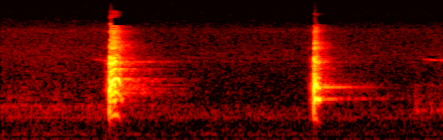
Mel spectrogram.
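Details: Wild turkey, a young male jake, during a morning hunt in New Brunswick, Canada: two short, sharp, clipped clucks about one second apart against a silent background.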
